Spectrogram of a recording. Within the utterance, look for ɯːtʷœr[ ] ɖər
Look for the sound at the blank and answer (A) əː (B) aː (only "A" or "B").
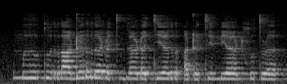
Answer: B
